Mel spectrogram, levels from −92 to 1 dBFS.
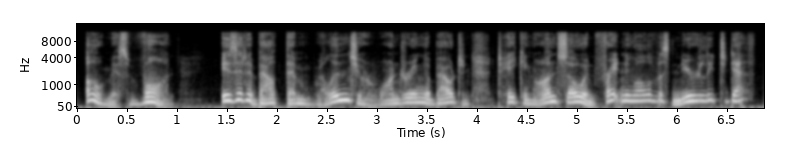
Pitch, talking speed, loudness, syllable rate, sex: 165 Hz, 210 wpm, -18 LUFS, 5.9 syllables/s, female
